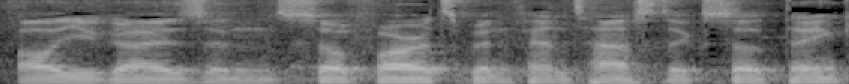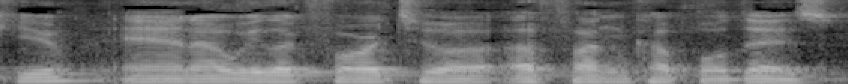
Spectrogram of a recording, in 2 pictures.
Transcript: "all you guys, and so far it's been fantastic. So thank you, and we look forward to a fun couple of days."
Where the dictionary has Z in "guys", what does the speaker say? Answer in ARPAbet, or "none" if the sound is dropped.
Z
